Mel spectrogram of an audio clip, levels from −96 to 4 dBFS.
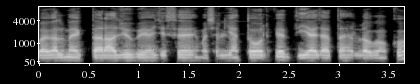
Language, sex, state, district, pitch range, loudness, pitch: Hindi, male, Bihar, Supaul, 100-105 Hz, -18 LUFS, 105 Hz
